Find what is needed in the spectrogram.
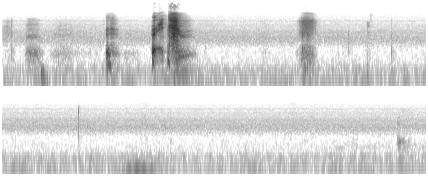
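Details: Several huge, loud, explosive sneezes, including a close pair, separated by quiet pauses in a still room; deliberately induced because the nose was bothering them.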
